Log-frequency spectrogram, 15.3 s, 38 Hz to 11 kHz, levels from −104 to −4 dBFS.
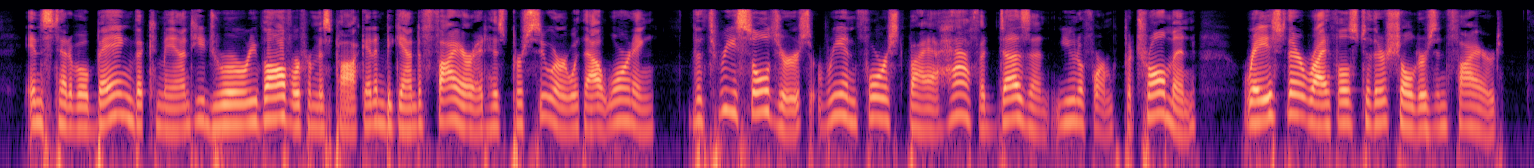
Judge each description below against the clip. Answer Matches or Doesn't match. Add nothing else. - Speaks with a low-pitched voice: Doesn't match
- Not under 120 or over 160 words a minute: Matches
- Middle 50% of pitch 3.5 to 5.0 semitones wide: Matches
